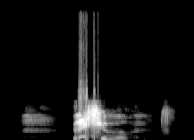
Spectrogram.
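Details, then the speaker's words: Person sneezy in the morning, eyes watering: a sharp inhaled catch, then one loud voiced sneeze with a trailing cry-like tail, among a series of morning sneezes. Single sneeze. "Oh, I'm so. I was just so sneezy this morning, and I thought I'd try to give you a few."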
